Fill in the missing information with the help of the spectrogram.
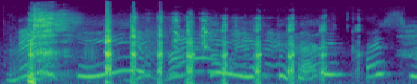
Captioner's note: laughing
